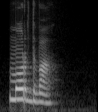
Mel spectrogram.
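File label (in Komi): "мордва", Komi, female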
